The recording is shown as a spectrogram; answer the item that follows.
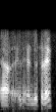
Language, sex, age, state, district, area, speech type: Malayalam, male, 45-60, Kerala, Kollam, rural, conversation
